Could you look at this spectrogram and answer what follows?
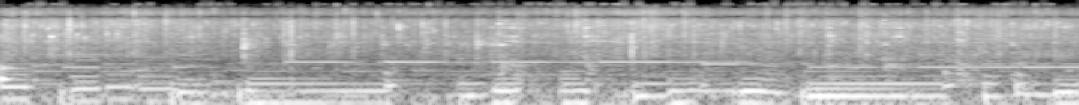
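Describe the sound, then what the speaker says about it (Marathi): Onion sautés in oil on a flat pan for chicken khaliya. A dense, continuous sizzle sits close and loud throughout, with music playing underneath. "आता आपल्याला कांदा छान सॉफ्ट होईपर्यंत परतून घ्यायचा आहे"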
